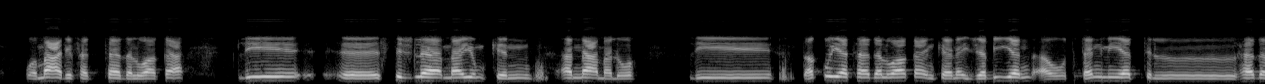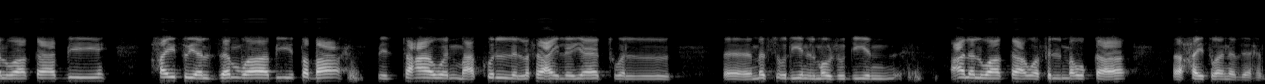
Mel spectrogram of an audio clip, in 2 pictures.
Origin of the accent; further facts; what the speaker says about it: Jordan; كان يعرف أنني أنا قادم من الأردن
